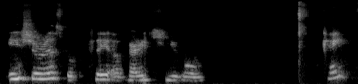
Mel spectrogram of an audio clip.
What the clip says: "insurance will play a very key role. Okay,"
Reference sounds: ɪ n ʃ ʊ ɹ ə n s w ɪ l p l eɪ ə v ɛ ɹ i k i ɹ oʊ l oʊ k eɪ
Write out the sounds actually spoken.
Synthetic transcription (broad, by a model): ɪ n ʃ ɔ ɹ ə n s w ɪ l p l eɪ ə v ɛ ɹ i k i w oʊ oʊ k eɪ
